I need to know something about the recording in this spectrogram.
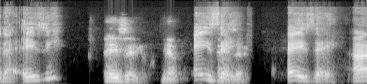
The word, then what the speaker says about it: Eze: Eze.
